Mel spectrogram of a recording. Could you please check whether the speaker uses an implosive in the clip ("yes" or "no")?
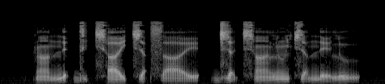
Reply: no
